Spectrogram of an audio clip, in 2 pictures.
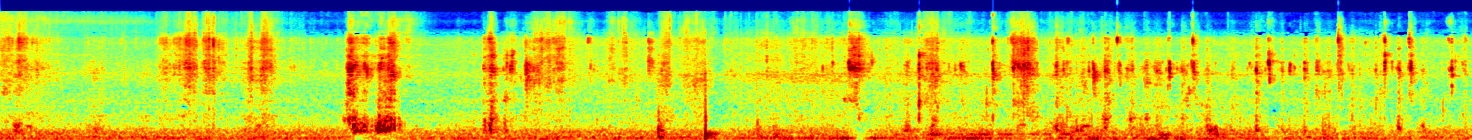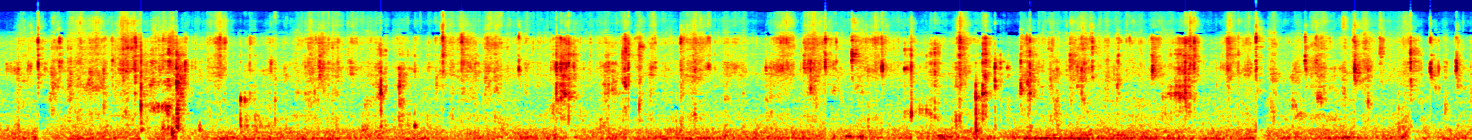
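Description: Close-miked chewing and slurping of braised beef bone marrow, with many short wet mouth clicks and smacks.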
